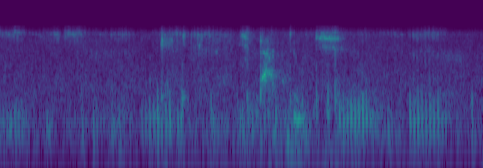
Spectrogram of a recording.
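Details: Siamese kittens bred at Cattery Van Scarlettini, known as talking cats, give soft, short high-pitched mews over a low purring rumble indoors, with quiet human voices in the background.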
